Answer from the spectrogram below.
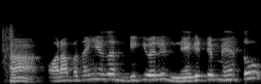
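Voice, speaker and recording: A man's voice: sits high, quick pace, muffled recording. A man teaching a math class, patient and coaxing, often checking that students follow along. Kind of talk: classroom lesson.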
